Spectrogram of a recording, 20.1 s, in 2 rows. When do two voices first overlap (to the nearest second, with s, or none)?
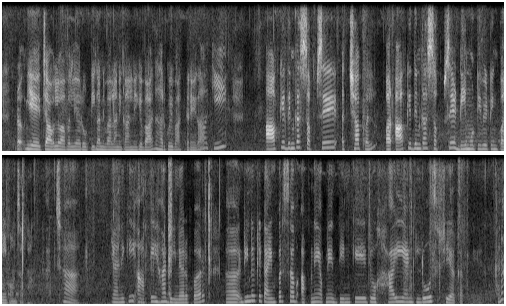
none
